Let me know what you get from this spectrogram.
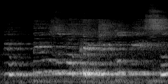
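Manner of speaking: half-laughing, panicked protest to the doctor; mock despairing outcry; desperate disbelief. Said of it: "eu fiquei tão desesperada".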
